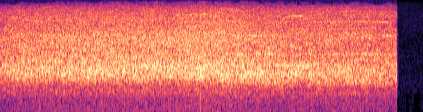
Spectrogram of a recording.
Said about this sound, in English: And the crowd goes wild.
